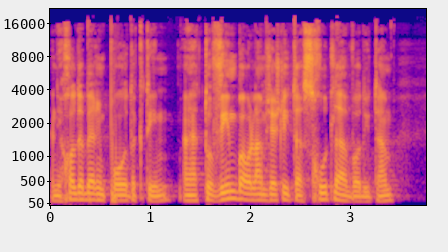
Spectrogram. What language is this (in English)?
Hebrew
